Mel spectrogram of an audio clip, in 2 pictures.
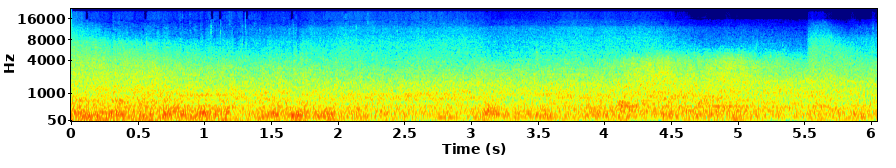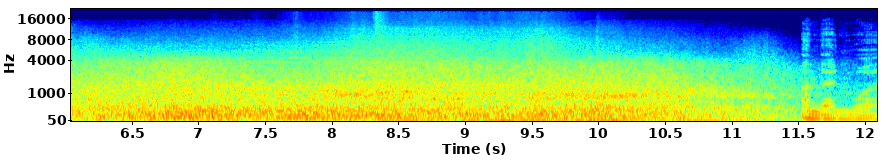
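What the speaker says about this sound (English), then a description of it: "First, they were hit by a storm." Thunderstorm at sea battering a poorly manned ship, a dense, loud, continuous roar of wind, surf and rumbling thunder that fills the whole stretch and cuts off abruptly at the end.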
